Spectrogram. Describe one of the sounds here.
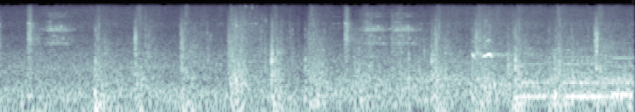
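Footsteps crunch on dirt and dry grass.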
